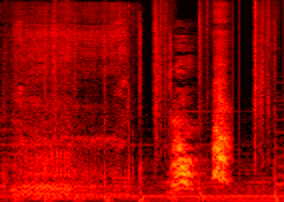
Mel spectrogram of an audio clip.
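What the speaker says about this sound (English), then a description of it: "This dog just doesn't stop" A dog in a Minecraft adventure story barks and growls up close, two loud barks standing out over a low, continuous growl and scuffling.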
